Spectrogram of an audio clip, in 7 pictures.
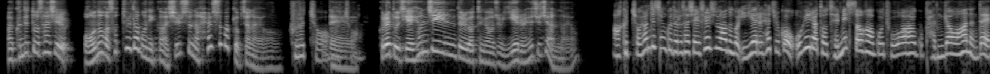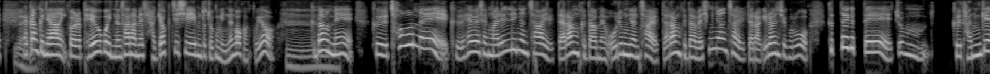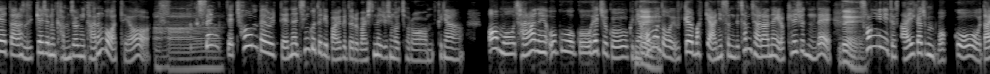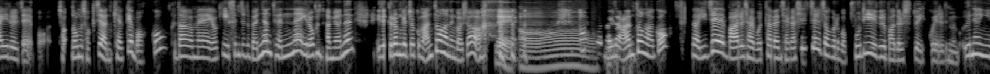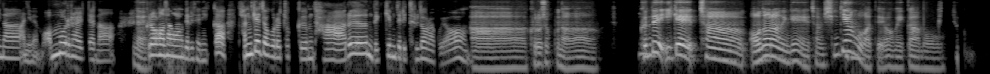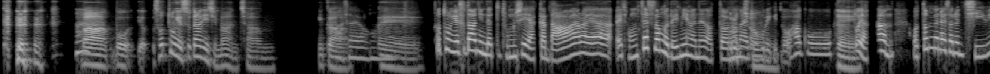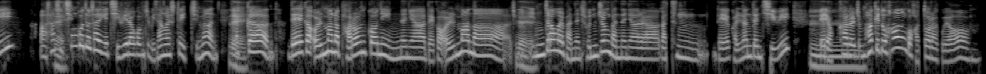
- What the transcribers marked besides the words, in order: tapping; other background noise; laughing while speaking: "이러고 나면은"; laugh; laugh
- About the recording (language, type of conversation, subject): Korean, podcast, 언어나 이름 때문에 소외감을 느껴본 적이 있나요?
